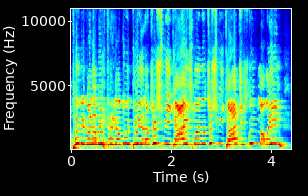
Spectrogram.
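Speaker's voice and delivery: high, loud, desperate shouting; screaming plea. Acted. [name] convincingly pleads for the wee guys, frantic screaming. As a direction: plead at the top of your voice. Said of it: "he's screaming about a gun".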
